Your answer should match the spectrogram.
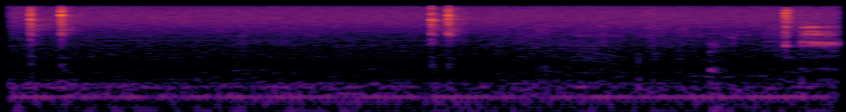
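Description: Near silence with a low steady hum, broken by two pairs of faint computer clicks: one pair near the start and another about two seconds in.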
